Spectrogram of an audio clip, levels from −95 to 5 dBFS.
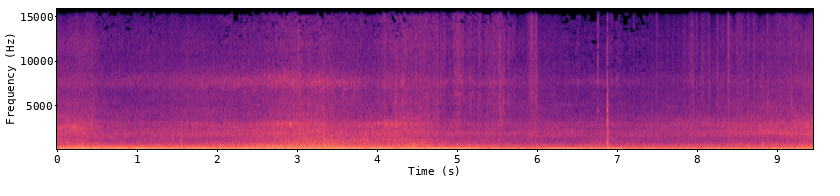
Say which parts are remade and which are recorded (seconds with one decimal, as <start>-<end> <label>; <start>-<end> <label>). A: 0.0-0.5 remade; 0.5-1.3 recorded; 1.3-2.0 remade; 2.0-5.7 recorded; 5.7-6.3 remade; 6.3-7.4 recorded; 7.4-9.5 remade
